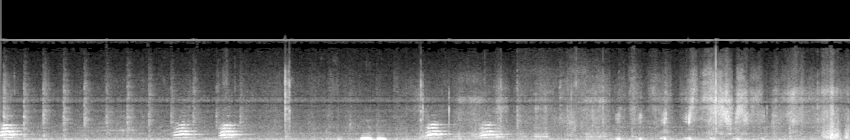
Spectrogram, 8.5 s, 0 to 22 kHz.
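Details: Young Samoyeds of the Snowstar Black Paw x Dolly litter, born December 25, 2013, letting out scattered short yips and squeaky barks among rustling, thumps and a human voice, growing noisier toward the end.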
